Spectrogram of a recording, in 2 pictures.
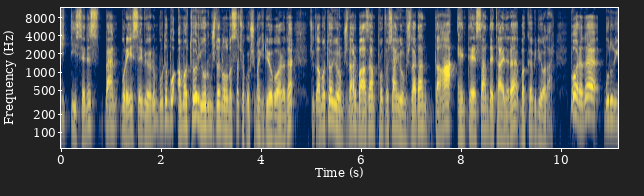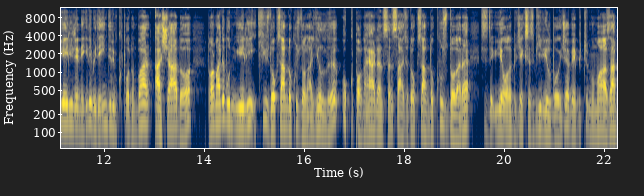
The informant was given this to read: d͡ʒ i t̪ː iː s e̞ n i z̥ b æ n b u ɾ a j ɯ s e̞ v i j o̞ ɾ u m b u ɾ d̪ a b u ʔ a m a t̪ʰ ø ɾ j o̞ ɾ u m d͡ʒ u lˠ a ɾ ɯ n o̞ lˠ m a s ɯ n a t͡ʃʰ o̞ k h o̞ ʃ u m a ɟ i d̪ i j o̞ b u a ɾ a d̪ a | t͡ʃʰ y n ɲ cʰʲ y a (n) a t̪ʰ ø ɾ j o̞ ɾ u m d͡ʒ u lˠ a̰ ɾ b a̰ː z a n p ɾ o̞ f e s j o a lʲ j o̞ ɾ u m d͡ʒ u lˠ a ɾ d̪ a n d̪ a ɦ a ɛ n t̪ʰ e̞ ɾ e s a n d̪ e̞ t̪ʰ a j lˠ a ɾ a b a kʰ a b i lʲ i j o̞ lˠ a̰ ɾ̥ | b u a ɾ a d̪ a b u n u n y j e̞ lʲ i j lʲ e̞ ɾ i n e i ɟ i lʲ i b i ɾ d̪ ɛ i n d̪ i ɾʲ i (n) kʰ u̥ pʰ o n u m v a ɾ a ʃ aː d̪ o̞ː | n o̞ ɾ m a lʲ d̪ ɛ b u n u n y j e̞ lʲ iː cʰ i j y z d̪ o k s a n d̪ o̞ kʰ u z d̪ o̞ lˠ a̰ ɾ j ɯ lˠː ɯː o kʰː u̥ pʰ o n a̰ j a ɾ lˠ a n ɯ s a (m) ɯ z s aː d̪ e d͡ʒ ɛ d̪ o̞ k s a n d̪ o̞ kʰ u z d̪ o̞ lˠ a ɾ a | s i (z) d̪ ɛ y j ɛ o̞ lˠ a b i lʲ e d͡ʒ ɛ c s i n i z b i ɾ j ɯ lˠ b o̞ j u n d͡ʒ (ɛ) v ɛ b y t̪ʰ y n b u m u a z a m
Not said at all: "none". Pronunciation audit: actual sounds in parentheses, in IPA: m, m, n, z, a

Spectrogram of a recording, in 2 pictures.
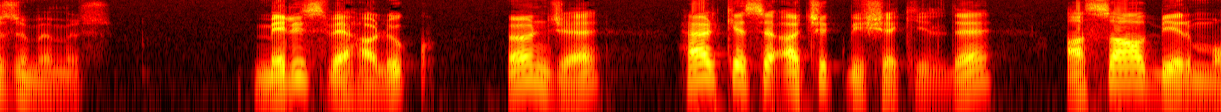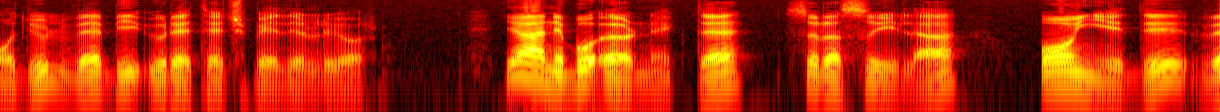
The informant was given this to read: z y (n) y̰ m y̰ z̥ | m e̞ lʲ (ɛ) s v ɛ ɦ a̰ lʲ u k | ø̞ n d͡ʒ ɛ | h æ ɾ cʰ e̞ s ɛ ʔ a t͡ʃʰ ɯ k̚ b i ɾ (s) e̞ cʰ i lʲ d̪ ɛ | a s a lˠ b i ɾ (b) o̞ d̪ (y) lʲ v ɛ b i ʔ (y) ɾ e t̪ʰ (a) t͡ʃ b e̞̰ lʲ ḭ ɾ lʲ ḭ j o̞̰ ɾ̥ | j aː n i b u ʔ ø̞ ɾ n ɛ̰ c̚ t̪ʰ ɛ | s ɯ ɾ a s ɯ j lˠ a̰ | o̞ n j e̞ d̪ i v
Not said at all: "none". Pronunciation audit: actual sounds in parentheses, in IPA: m, i, ʃ, m, y, y, ɛ

